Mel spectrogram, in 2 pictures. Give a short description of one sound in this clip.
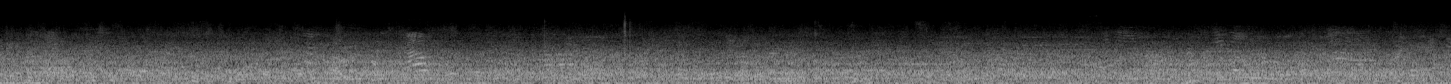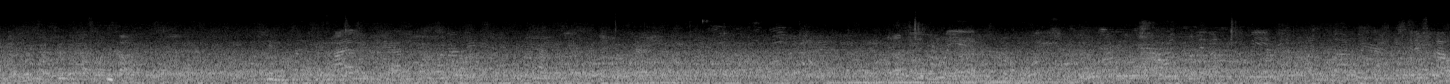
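A crowd of people murmurs and chatters throughout a large echoing hall.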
